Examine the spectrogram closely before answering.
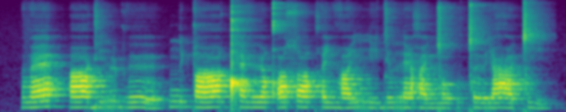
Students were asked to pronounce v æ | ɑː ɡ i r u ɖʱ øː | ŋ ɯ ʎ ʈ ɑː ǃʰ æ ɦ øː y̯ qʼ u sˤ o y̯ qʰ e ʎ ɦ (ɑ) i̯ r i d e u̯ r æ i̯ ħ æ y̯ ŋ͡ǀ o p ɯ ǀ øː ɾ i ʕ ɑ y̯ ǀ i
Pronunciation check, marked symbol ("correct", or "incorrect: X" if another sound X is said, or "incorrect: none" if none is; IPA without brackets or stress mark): correct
